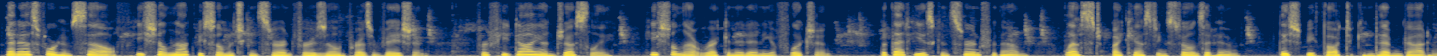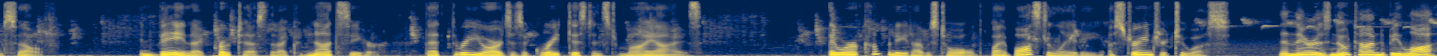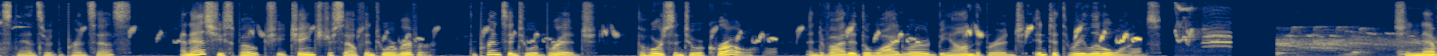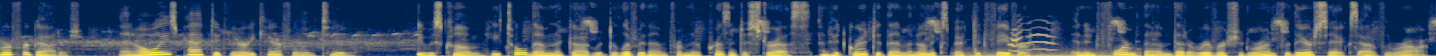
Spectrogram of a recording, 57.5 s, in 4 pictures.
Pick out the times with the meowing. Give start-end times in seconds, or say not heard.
52.6-54.5.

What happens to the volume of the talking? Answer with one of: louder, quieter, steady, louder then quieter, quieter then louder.
steady.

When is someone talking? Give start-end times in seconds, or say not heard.
0.1-14.9, 15.8-21.4, 22.6-40.4, 42.7-46.6, 47.2-57.4.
